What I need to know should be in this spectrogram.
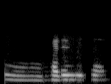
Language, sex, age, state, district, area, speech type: Kannada, female, 30-45, Karnataka, Udupi, rural, conversation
